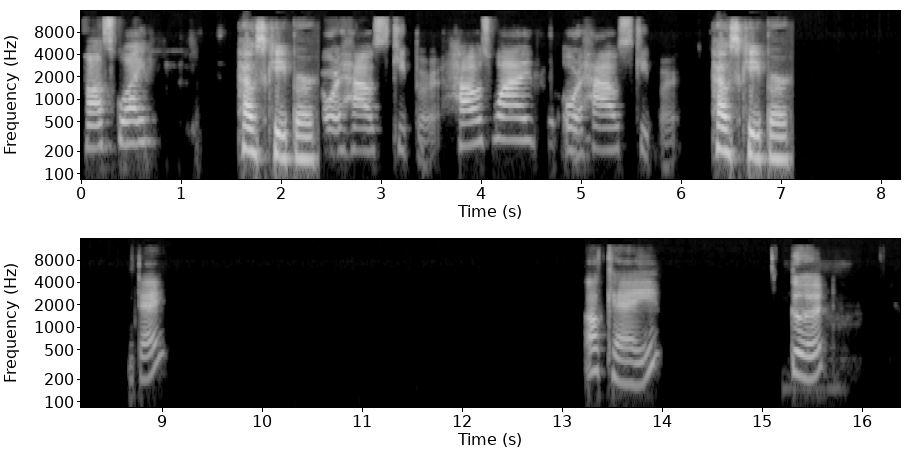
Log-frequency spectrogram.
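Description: A woman speaks with animation through an online call, with pauses.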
